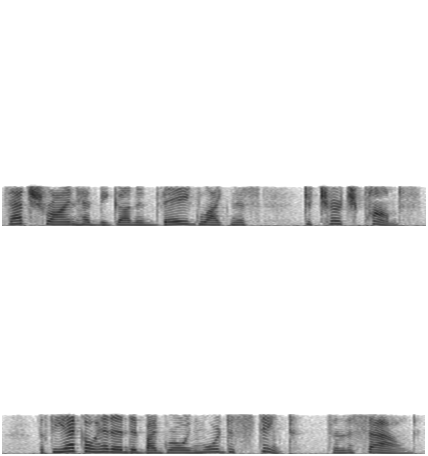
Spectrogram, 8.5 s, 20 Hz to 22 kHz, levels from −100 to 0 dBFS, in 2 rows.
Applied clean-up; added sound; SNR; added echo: none; none; none; none.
